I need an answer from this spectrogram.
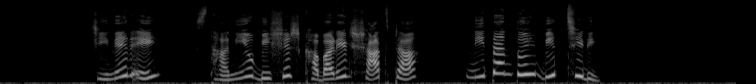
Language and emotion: Bengali, disgusted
